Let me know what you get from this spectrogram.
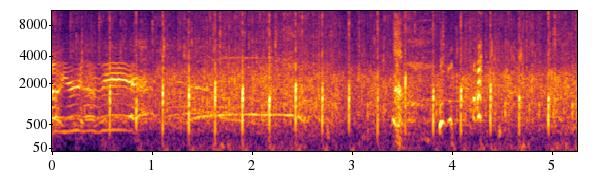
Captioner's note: audience cheering and applauding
